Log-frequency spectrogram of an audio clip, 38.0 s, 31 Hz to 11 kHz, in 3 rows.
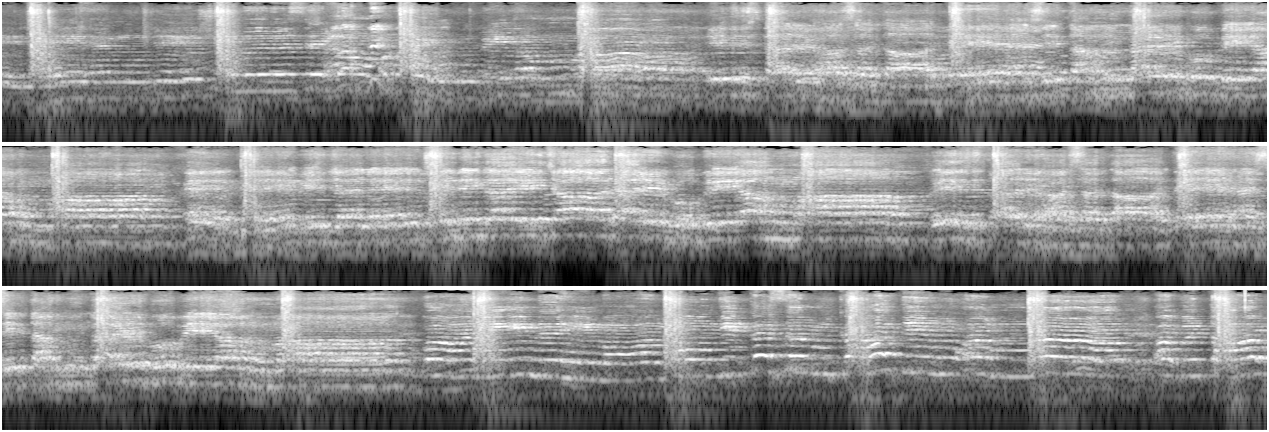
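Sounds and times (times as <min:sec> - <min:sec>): men chanting in unison: 0:00.0 - 0:37.9
hand slaps on chests: 0:00.2 - 0:00.8, 0:02.1 - 0:02.6, 0:04.0 - 0:04.8, 0:05.8 - 0:06.4, 0:07.6 - 0:08.2, 0:09.4 - 0:10.6, 0:11.3 - 0:11.9, 0:13.1 - 0:13.7, 0:14.9 - 0:15.8, 0:16.9 - 0:17.5, 0:18.7 - 0:21.3, 0:22.4 - 0:23.2, 0:24.3 - 0:25.0, 0:26.2 - 0:26.8, 0:28.0 - 0:28.8, 0:30.0 - 0:30.7, 0:31.9 - 0:32.6, 0:33.8 - 0:34.4, 0:35.6 - 0:36.3, 0:37.4 - 0:37.9.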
